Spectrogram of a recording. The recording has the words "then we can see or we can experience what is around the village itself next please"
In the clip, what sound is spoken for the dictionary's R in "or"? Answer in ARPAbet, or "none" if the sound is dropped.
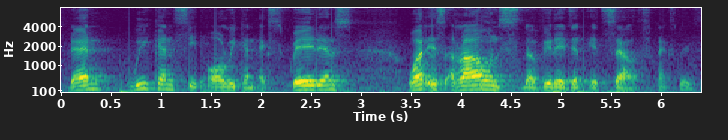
L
